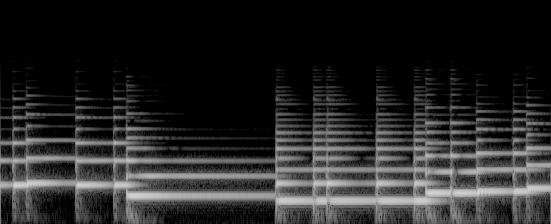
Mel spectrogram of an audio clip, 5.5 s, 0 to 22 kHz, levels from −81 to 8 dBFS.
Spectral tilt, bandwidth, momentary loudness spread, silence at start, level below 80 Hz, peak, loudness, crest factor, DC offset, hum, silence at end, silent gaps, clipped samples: -7 dB/octave; 5.4 kHz; 10 LU; 0 s; -54 dBFS; 0 dBFS; -15 LUFS; 14 dB; under 0.1%; none; 0 s; none; under 0.1%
